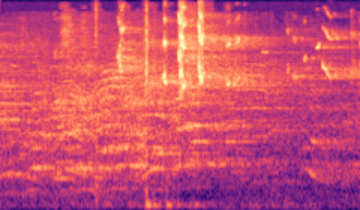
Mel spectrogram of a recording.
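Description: A basketball thuds against the backboard and rim.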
